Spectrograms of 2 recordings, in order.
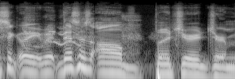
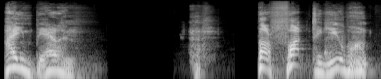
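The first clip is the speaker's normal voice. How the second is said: smug suave dwarf; 4 semitones higher than usual. Acted. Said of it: "like I'm kinda suave".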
